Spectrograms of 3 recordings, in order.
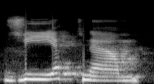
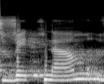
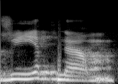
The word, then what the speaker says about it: Vietnam: Did you notice the pronunciation of this word? V. Vietnam. Not Vietnam. Vietnam.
